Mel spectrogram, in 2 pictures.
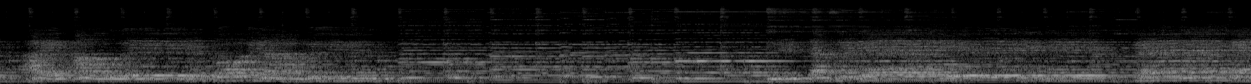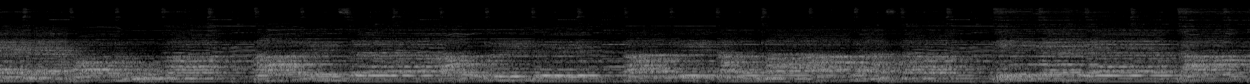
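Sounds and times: mixed choir singing: 0:00.0 - 0:04.3, 0:07.6 - 0:25.0.

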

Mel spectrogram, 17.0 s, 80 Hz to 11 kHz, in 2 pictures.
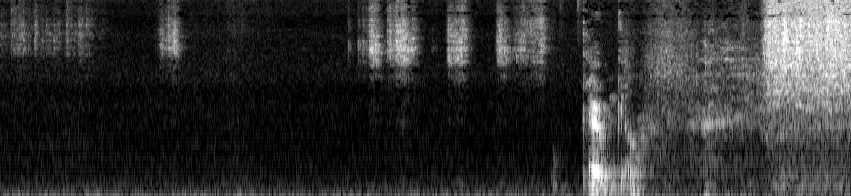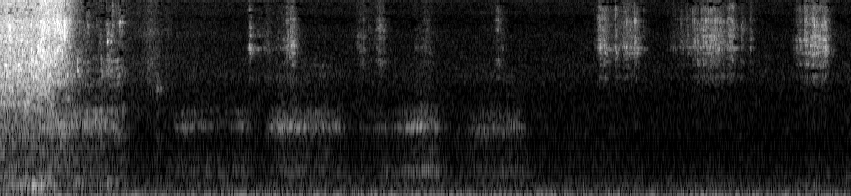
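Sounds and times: bathroom tap running: 0:07.0 - 0:09.8
razor scraping stubble: 0:14.4 - 0:17.0.

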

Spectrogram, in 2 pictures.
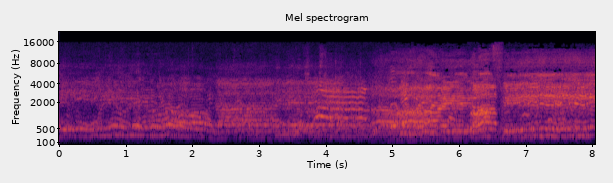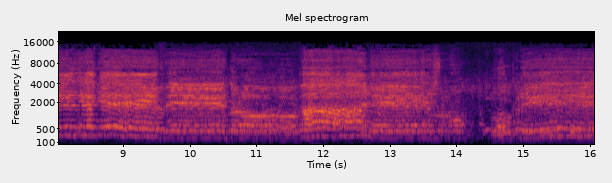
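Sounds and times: group singing unaccompanied: 0:00.0 - 0:16.0.

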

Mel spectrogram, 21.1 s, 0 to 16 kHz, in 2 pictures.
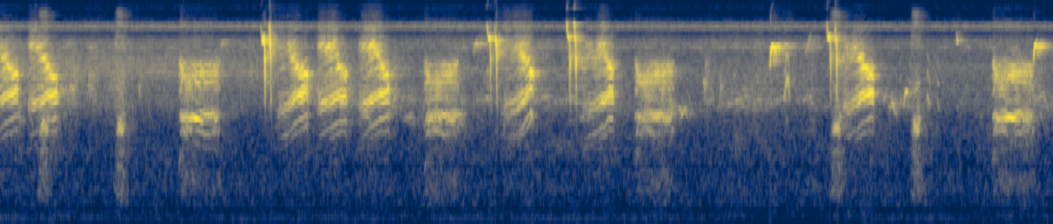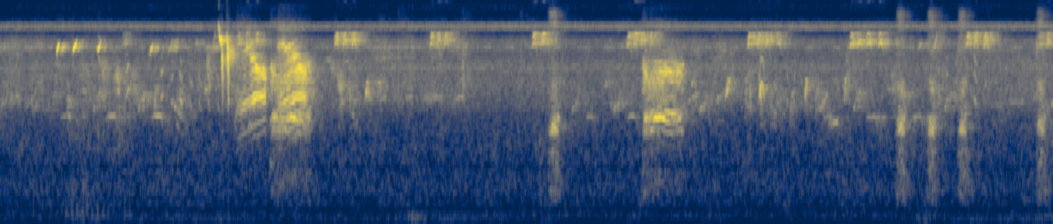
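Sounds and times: birds singing and calling: 0:00.0 - 0:21.0.

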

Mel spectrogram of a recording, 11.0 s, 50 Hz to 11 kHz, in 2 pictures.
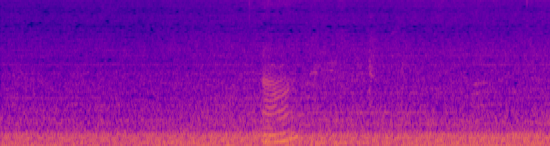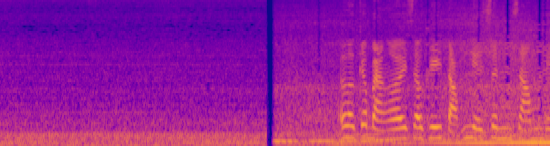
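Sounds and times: building machinery hum: 0:00.0 - 0:11.0
distant traffic: 0:00.0 - 0:11.0.

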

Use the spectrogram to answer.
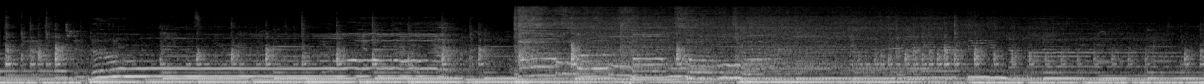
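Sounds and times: acoustic guitar playing: 0:00.0 - 0:12.0
drums playing: 0:05.1 - 0:12.0.

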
